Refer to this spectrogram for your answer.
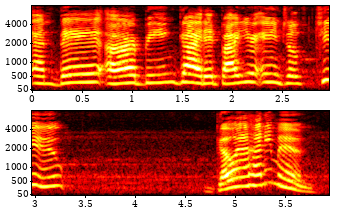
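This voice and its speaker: A woman projects a raised voice at a high pitch with lively intonation. Background noise is noticeable. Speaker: tarot reader. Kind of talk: tarot reading. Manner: loud; casual, frequent okay fillers.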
